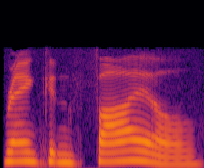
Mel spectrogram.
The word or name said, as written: rank-and-file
